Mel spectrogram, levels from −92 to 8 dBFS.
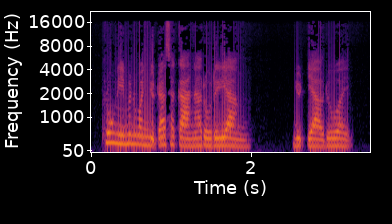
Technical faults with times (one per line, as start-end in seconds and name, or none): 0.00-3.50 block size mismatch (truncated)
0.00-3.50 generation loss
